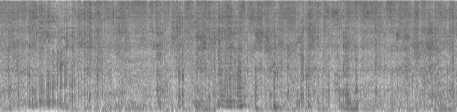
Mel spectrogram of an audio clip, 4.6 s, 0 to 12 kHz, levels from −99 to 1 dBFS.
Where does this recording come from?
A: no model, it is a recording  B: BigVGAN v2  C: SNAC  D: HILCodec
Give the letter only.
C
